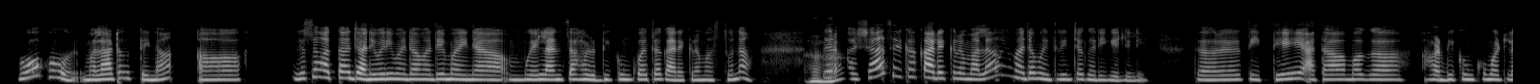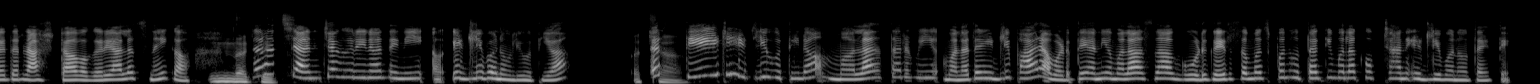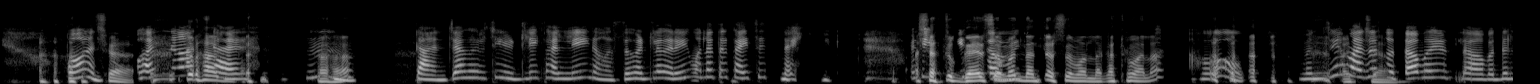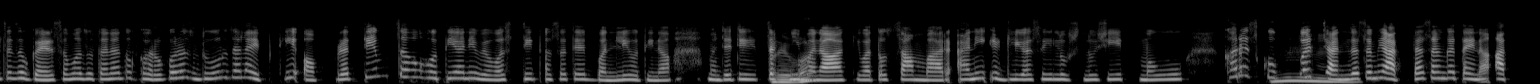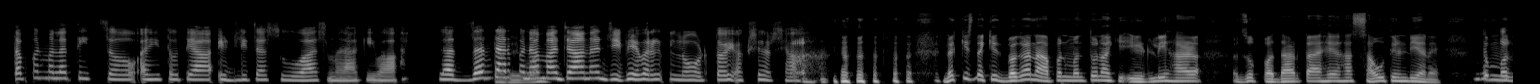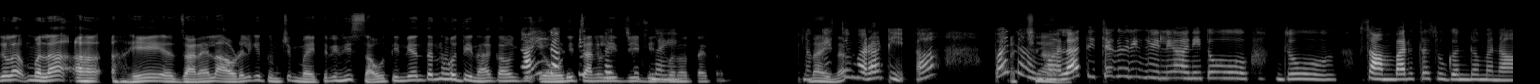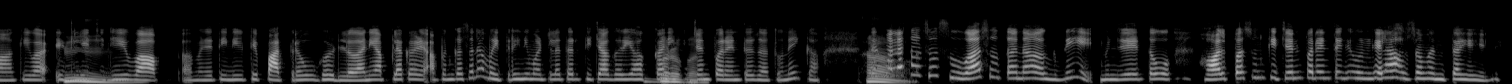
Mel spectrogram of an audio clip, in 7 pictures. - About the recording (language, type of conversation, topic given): Marathi, podcast, तुम्हाला कधी एखादी अनपेक्षित चव खूप आवडली आहे का?
- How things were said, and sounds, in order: other background noise; tapping; chuckle; unintelligible speech; laughing while speaking: "तो गैरसमज नंतर समजलं का तुम्हाला?"; chuckle; laugh; other noise; chuckle; laughing while speaking: "अक्षरशः"; laughing while speaking: "तर नव्हती ना?"; "कारण" said as "काउन"; laughing while speaking: "घेऊन गेला असं म्हणता येईल"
